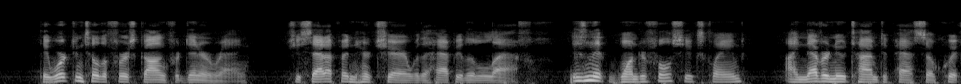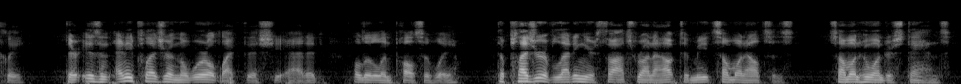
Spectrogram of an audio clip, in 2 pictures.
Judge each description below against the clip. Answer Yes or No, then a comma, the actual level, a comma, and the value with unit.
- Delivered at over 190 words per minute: Yes, average, 200 wpm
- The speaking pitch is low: Yes, low, 115 Hz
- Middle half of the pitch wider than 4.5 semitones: No, average, 3.8 semitones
